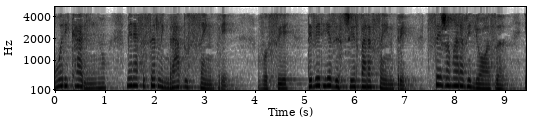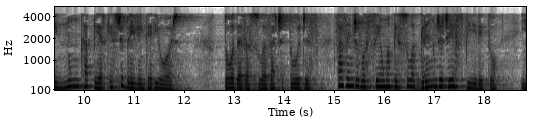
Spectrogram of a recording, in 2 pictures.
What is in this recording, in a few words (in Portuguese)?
ANIV NEUTRO, fem; Aniversarios; Telemensagens; Telemensagens 2017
